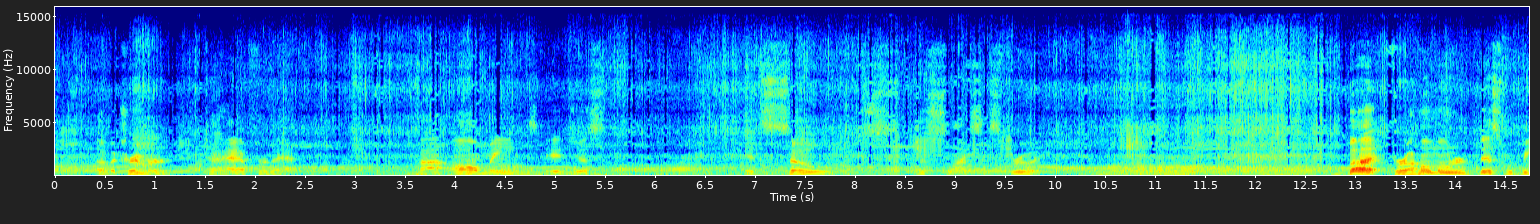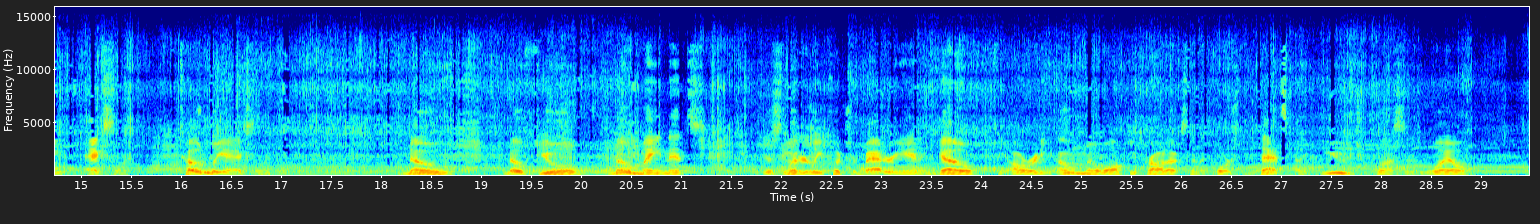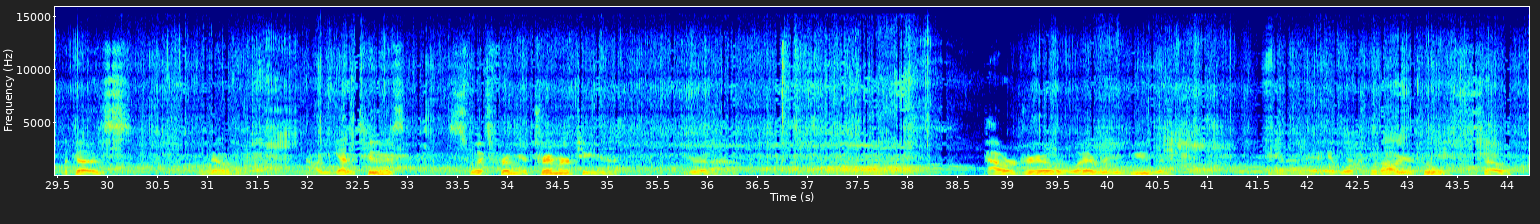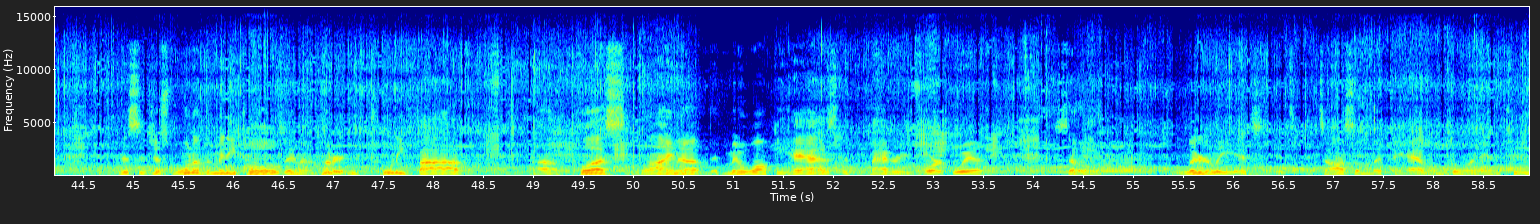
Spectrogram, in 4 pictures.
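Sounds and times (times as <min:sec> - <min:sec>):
string trimmer cutting grass: 0:00.0 - 0:58.9.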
